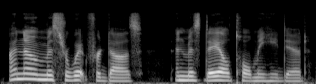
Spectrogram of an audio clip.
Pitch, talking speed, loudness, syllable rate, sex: 185 Hz, 230 wpm, -17 LUFS, 4.9 syllables/s, female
